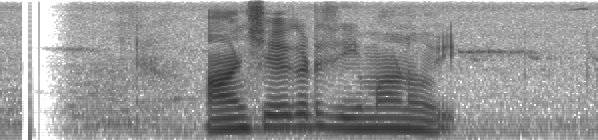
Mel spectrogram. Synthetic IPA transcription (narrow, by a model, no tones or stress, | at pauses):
aːnʃeːkɐʈɐsiːmaːnoːʋḭ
